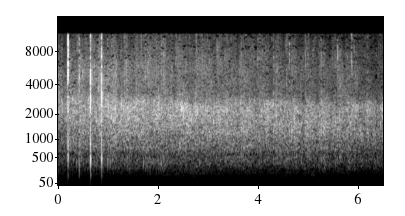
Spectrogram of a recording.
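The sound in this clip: Applause from a church audience at First United Methodist Church in Marion, welcoming back a returning speaker. Dense, steady clapping fills the whole clip, with a few sharper individual claps standing out near the start.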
